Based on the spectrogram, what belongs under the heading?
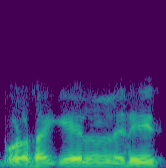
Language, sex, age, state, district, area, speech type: Bengali, male, 18-30, West Bengal, Uttar Dinajpur, urban, conversation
